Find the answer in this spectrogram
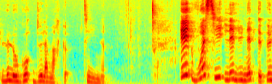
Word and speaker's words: TIJN: Et alors, quand on ouvre, donc ici vous avez hashtag Tane Eyewear, ça s'écrit T-I-J-N, on Instagram to share the story of your eyes, de partager l'histoire de vos yeux.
